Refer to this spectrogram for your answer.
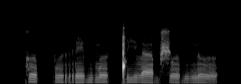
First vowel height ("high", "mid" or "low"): high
